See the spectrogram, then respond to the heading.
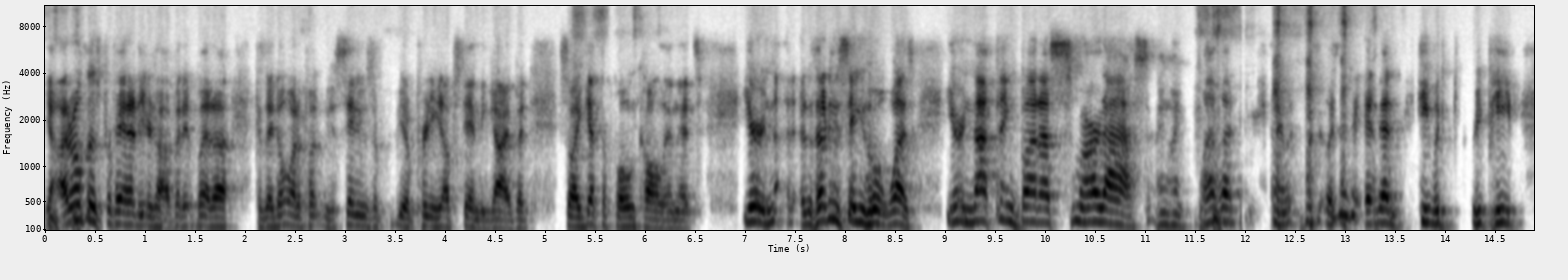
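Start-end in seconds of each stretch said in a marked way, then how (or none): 9.0-11.0 high-pitched, play-acted screaming at top of lungs. Retelling a phone call from Sandy Baird, imitating Sandy Baird screaming. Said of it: "screaming at me at the top of".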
